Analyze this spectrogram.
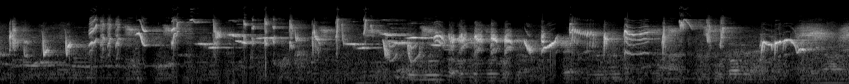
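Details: Orange-headed thrush singing loudly and nonstop as a lure bird: extended torrent of rising and falling whistles, harsh chatters and rapid note strings over many seconds.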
